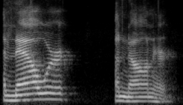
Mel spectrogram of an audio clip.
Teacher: o H, ele é silent, a gente não pronuncia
